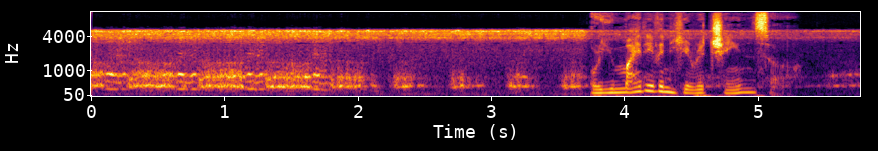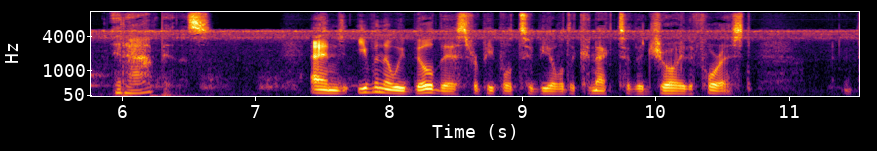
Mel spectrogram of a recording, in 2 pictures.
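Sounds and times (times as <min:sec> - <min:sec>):
troop of howler monkeys calling in rainforest: 0:00.0 - 0:08.6
speech: 0:03.8 - 0:05.3, 0:05.9 - 0:06.7, 0:07.4 - 0:10.8.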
